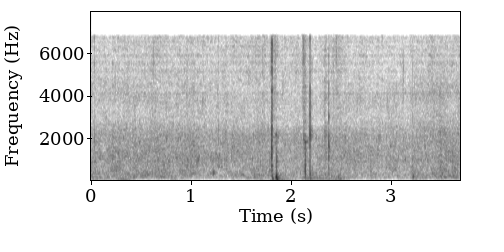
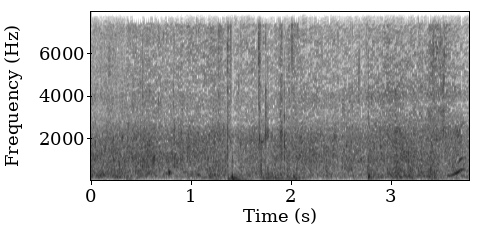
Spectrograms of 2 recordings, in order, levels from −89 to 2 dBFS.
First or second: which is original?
second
